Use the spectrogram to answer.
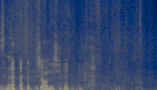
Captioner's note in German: lacht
